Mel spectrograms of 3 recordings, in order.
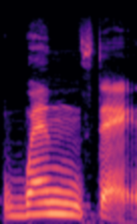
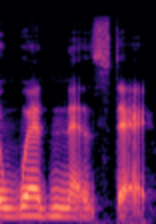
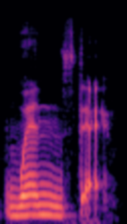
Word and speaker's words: Wednesday: mind this is pronounced Wednesday There's a d there but we don't say wedness day we we say Wednesday Wednesday the 18th Wednesday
